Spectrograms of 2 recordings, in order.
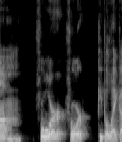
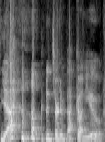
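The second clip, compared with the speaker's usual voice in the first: laughing while speaking, playful; 5 semitones higher, 8 dB louder than usual. Real, not acted. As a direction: laugh through the line, teasing. Turning the question back, laughing.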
